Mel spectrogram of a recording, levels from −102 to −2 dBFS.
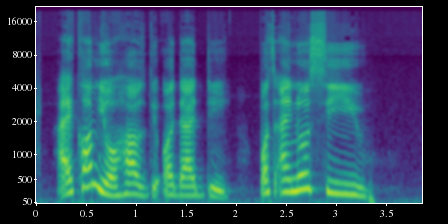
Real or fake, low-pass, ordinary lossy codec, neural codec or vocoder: real; none; none; none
